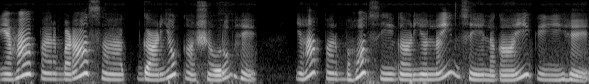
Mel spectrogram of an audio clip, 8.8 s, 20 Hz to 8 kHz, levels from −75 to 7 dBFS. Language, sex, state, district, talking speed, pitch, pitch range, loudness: Hindi, female, Bihar, Kaimur, 120 wpm, 200 Hz, 185-270 Hz, -17 LUFS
